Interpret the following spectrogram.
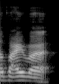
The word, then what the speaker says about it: Elvira: Elvira.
